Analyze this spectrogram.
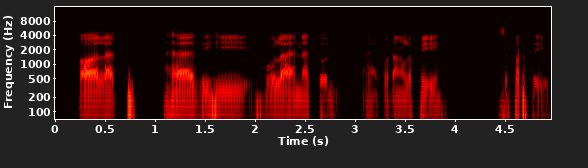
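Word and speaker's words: هذه: Kemudian yang kedua adalah ketika membaca hadhihi, ini haknya adalah hak tanbih dan ini panjang, ya, jadi bacanya dipanjangkan. Man hadhihi? Qalat hadhihi fulanatun.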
